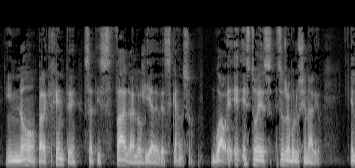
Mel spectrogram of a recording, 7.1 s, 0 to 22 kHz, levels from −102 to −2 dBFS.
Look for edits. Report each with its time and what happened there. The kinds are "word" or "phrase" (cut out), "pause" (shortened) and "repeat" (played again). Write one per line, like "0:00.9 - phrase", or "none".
0:01.0 - word
0:01.6 - pause
0:02.9 - phrase
0:04.0 - pause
